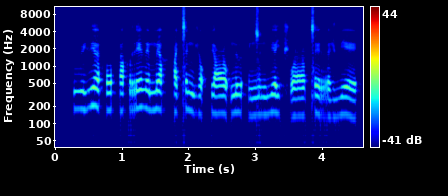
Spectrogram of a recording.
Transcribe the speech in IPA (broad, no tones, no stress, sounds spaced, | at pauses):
β y vʲ ɜ h o h ɜ χ r e ð e m e χ ħ e ǀ ɪ ŋ ʒ ɔ ʔ pʲ ɔ ʕ o ʔ n ɯ h ɪ ŋ͡ǀ y ŋ vʲ ɜ j t͡ʃʼ o ʕ o ǀ ɪ r ɜ ʒ vʲ e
